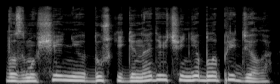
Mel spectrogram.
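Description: An audiobook narrator with a mid-pitched voice reads a dramatic story. The recording is dry and close-miked, with no room sound. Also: fairly quick, no echo.

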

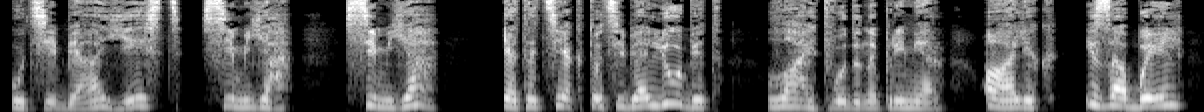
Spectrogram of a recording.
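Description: Woman reader doing a frantic young woman, high and pleading, dry close sound. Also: moderate pace, no room sound, natural voice.

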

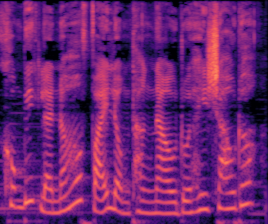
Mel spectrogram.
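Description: A woman's voice: a little high, very animated, a little fast, darkish tone, faint music behind. A woman voicing a stern, hot-tempered poor village father who scolds harshly in an audio story. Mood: angry.

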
